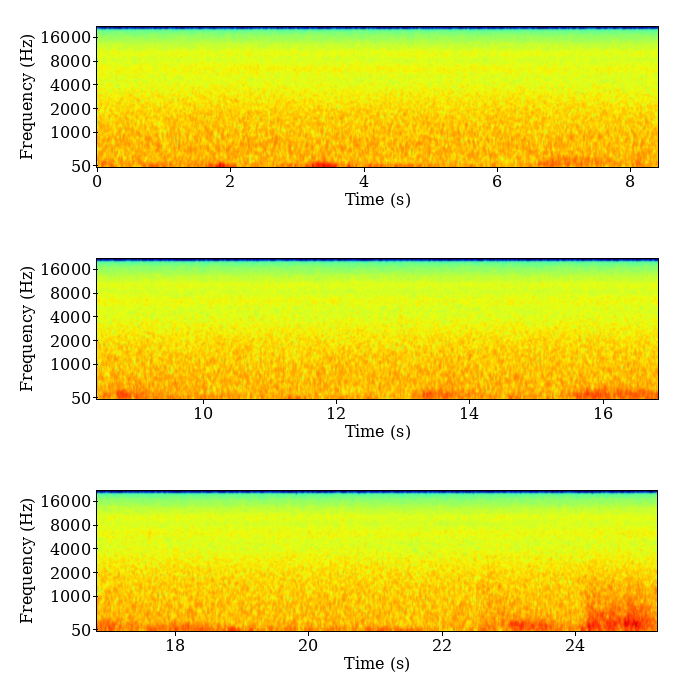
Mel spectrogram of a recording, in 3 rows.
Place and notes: One Hour Thunder & rain during the night in the middle of the bananas trees, in Veracruz.
Recorded by a setup ORTF with 2 Schoeps CCM4
On a Sound Devices Mixpre6 recorder
During a residency at Casa Proal (San Rafael, Veracruz)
